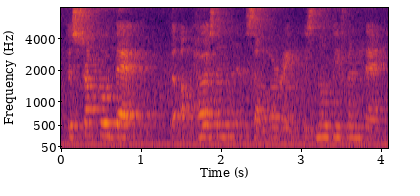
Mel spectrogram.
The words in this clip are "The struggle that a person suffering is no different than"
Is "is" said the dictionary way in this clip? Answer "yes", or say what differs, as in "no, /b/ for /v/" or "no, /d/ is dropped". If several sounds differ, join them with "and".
no, /s/ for /z/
